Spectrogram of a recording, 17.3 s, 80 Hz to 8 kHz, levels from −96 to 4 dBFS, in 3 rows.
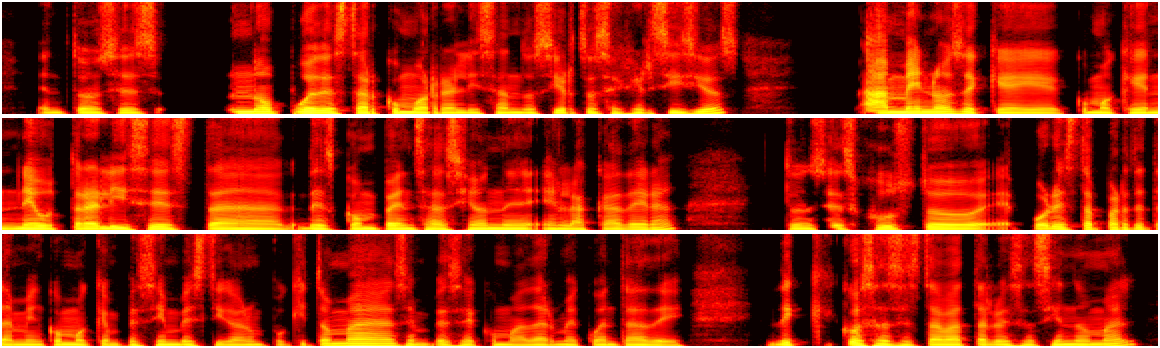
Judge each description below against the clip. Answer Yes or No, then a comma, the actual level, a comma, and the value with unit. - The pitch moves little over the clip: Yes, narrow, 2.3 semitones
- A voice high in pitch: No, low, 115 Hz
